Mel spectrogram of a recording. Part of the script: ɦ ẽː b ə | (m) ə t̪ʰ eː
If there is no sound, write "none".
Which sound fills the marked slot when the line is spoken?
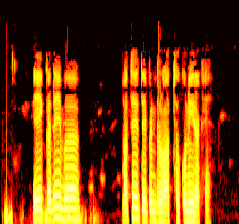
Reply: m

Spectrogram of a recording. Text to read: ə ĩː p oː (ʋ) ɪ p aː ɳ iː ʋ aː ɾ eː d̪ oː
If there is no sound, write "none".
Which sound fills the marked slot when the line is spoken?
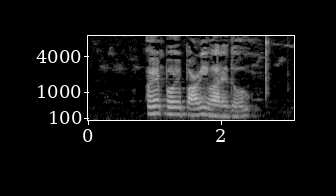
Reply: none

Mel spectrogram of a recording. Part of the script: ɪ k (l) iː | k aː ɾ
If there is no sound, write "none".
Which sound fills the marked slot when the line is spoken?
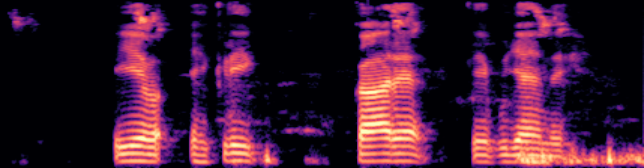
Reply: ɽ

